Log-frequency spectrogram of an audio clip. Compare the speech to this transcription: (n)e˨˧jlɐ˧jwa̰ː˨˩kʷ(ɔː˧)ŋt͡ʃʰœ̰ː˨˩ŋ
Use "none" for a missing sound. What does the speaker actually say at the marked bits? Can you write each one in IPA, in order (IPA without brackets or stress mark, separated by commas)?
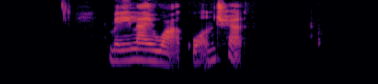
m, ɔː˨˥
